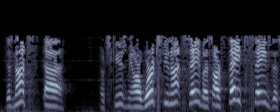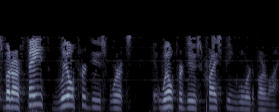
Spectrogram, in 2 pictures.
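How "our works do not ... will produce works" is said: full-voiced preaching refrain; preaching at full force. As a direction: drive each line home to the church. Key doctrinal point.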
